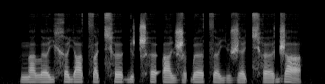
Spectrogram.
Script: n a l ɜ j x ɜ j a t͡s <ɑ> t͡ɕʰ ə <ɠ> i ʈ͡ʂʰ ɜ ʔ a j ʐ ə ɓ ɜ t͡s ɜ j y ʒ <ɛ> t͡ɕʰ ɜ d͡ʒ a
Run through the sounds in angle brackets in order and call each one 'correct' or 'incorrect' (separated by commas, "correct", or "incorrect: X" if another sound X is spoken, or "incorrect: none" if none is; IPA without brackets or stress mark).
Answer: incorrect: a, correct, correct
